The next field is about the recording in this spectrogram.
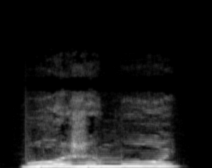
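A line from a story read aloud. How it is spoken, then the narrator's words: Moaned. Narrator (Russian): Он простонал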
